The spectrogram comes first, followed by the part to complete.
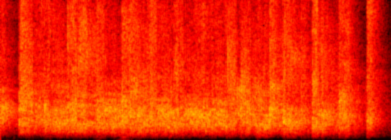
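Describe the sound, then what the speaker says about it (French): Studio audience at a television game show bursts into steady, dense applause, loud and sustained for several seconds before tapering off at the end. "on vous applaudit"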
